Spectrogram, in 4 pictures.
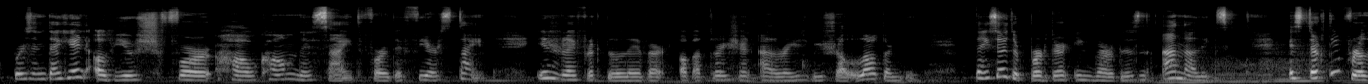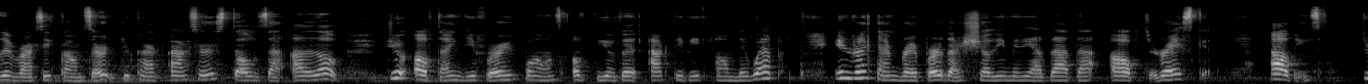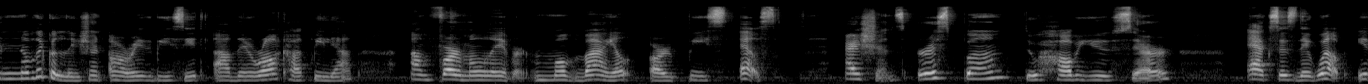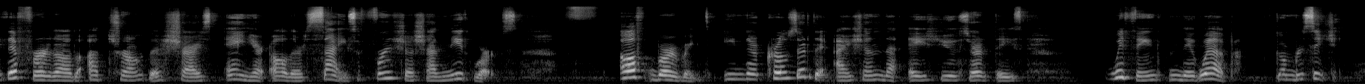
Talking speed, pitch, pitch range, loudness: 125 wpm, 200 Hz, 185-245 Hz, -26 LUFS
